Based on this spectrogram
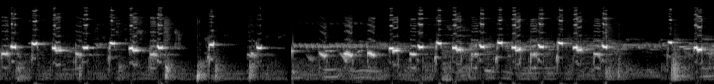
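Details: Rapid ropel song of a yellow-vented bulbul, played to encourage other bulbuls to sing: quick, gurgling whistled notes in bursts, a pause near two seconds, then a renewed, lively string of liquid phrases.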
